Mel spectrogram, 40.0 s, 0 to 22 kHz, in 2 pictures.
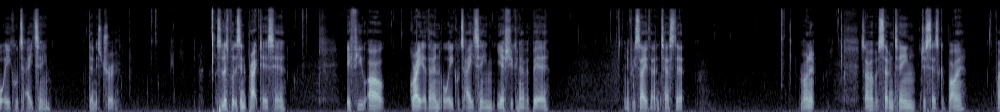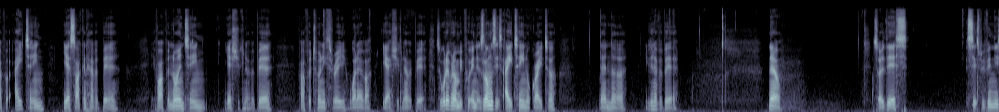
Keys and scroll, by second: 7.8 shift+., 9.6 Down, 12.2 super+s, 12.7 super+Tab, 13.5 super+Tab, 14.1 Up, 14.6 Return, 15.1 Up, 15.6 Return, 18.6 Up, 19.0 Return, 22.1 Up, 22.5 Return, 24.7 Up, 25.2 Return.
